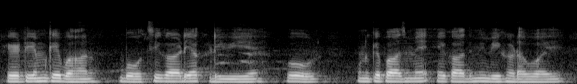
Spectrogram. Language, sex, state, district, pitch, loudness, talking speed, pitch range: Hindi, male, Uttar Pradesh, Saharanpur, 135 Hz, -17 LUFS, 195 wpm, 125-140 Hz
